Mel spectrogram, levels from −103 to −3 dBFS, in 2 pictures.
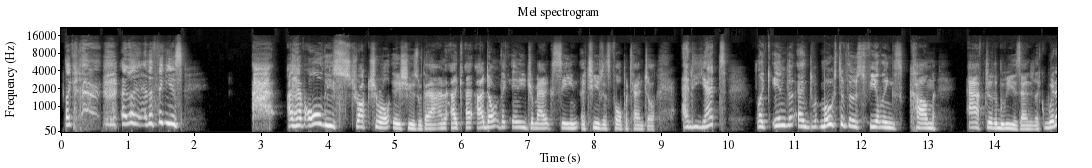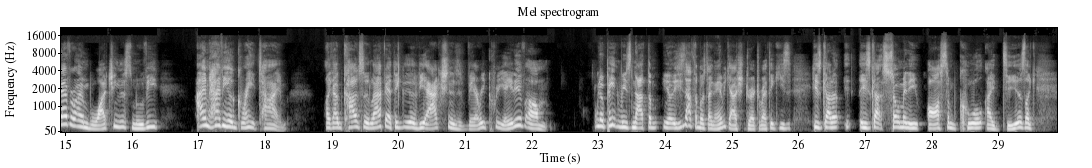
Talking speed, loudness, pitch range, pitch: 190 wpm, -18 LUFS, 165-220 Hz, 185 Hz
